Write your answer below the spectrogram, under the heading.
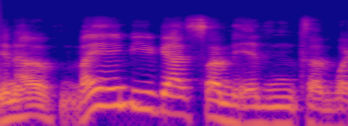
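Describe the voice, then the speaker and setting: A man talks with a Tennessee accent. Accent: Southern US (Tennessee). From US South. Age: 70s. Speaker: retired college dean and charity founder. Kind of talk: interview conversation.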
